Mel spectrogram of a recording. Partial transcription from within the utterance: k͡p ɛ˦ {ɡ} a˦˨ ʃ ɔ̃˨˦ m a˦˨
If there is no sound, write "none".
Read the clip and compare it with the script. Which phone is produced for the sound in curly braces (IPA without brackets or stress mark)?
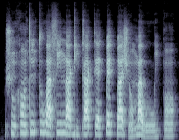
ɡ͡b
